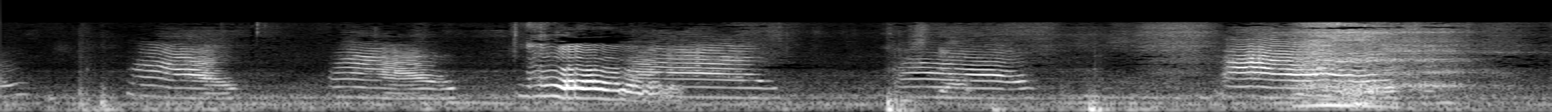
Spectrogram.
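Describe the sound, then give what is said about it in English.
A person imitates a cat, sounding like Gary, letting out about five drawn-out, wavering meows in a row, fairly loud, with a low hum underneath. “Okay, now you sound like Gary. Meow. Meow. Meow.”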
